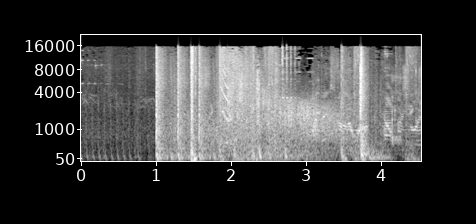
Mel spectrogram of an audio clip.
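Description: Rapid gunfire bursts out close by.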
